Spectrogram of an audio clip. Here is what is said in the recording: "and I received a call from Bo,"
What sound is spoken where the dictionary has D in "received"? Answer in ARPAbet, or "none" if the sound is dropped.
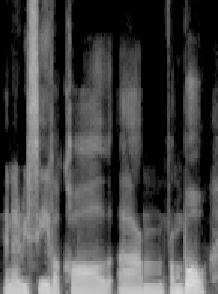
none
